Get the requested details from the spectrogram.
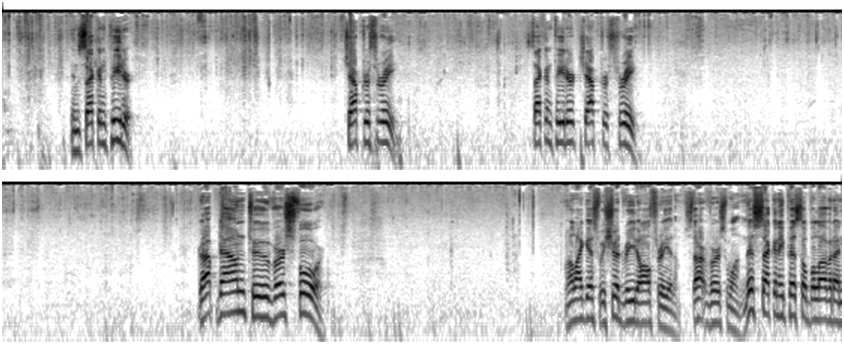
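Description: An elderly man speaks calmly through a microphone, in short phrases with pauses.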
